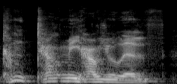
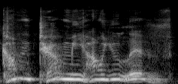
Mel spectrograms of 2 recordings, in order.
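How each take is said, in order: First: Louder, higher, shouted demand; cried out. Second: Much higher and much louder yell; full shout. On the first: Narrator crying out at the old man. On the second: Narrator shaking the old man, yelling at full force. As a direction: bellow it while shaking him. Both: Acted. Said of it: "I cried".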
